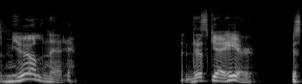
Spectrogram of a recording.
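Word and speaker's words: Mjölnir: not thor it's his hammer isn't named mjolnir it's mjolnir this guy here is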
